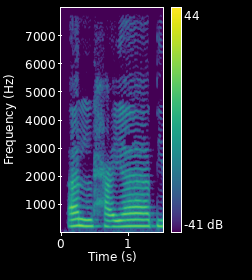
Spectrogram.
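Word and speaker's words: ٱلْحَيَوٰةِ: তো কিভাবে এখানে দেখি আল হায়াতি পড়বো মাঝে যে ওয়াও এটা উচ্চারণে আসবে না নো সাইন নো সাউন্ড আসসালাতা আরহামি উলাইকা ওয়ালাবান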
